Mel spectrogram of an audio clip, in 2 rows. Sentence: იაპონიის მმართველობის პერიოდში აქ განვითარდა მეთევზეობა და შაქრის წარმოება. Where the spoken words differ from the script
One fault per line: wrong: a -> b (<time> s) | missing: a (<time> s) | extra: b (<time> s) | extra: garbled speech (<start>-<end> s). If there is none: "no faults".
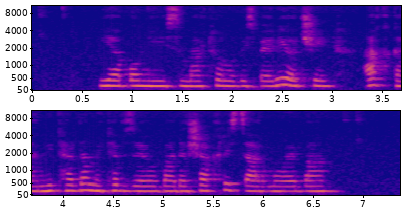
no faults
